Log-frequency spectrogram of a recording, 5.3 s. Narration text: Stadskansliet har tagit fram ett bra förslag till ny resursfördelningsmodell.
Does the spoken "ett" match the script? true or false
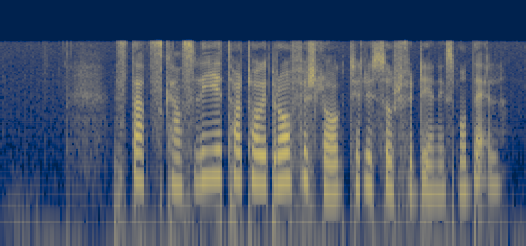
false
